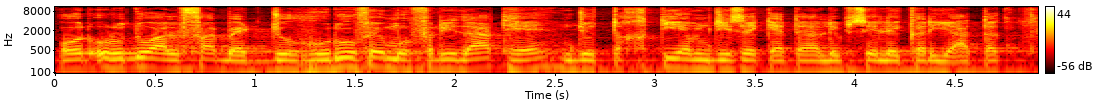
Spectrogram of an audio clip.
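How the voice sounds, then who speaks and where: A man teaching beginners to read, spelling out letters slowly and patiently, often checking in with his listeners. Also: mid-range voice, flat delivery. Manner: patient, slow letter-by-letter drilling with frequent "theek hai"; religious phrases woven into teaching. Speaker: Urdu reading teacher. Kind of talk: spoken lesson, spelling out letters.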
